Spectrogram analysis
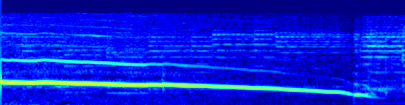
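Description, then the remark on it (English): A dog lets out one long, unbroken howl that starts high and slowly slides downward in pitch, fading and wavering at the very end. It's clear, with no voices. “This is it's my dog”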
